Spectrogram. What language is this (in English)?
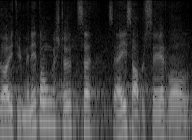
Swiss German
